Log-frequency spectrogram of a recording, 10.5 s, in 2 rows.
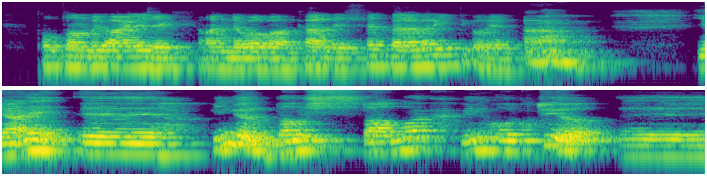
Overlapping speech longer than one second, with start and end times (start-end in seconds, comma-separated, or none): none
